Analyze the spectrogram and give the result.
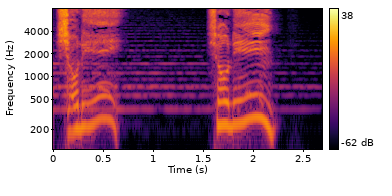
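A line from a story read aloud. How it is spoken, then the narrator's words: Man shouting. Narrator (Chinese): 那男人口中还喊着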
